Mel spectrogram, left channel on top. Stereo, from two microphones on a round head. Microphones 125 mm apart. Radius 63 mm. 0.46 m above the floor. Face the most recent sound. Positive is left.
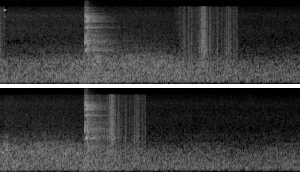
turn(degrees=-10)  # may be behind; listen again after turning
